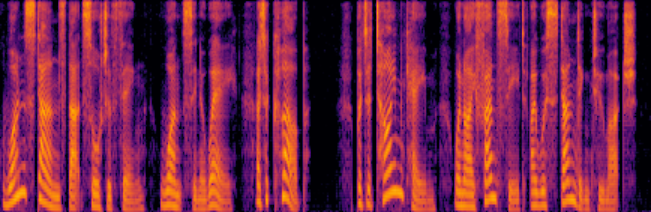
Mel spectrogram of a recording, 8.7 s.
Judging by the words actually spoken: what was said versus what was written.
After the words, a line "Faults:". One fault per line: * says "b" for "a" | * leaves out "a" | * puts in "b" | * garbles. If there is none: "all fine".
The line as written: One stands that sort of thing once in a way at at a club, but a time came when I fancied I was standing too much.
One stands that sort of thing once in a way at a club, but a time came when I fancied I was standing too much.
Faults:
* leaves out "at"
